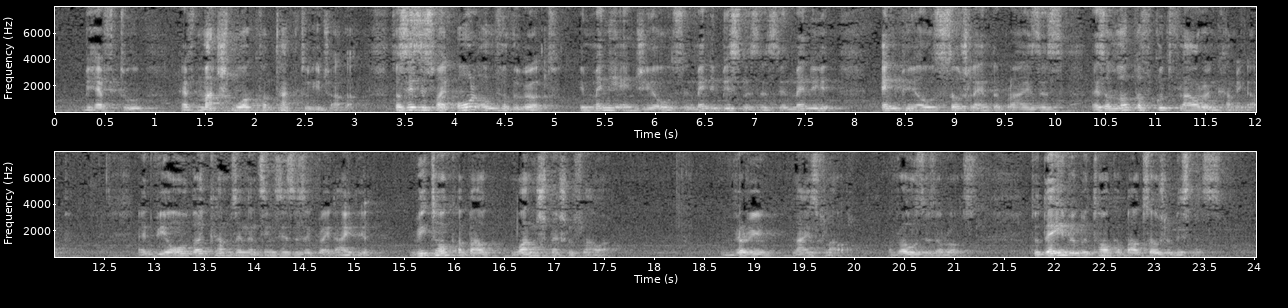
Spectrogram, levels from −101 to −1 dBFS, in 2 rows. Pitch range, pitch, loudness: 120-155 Hz, 130 Hz, -22 LUFS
